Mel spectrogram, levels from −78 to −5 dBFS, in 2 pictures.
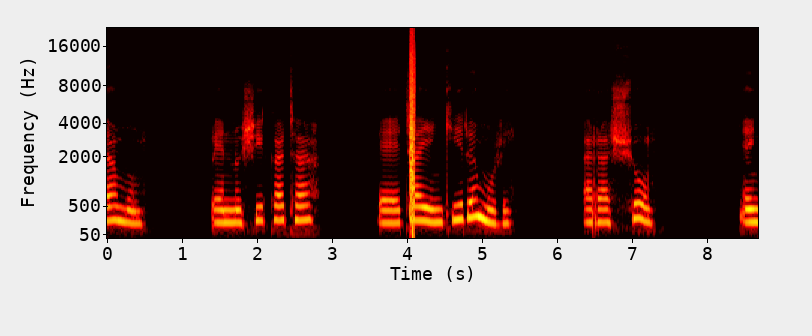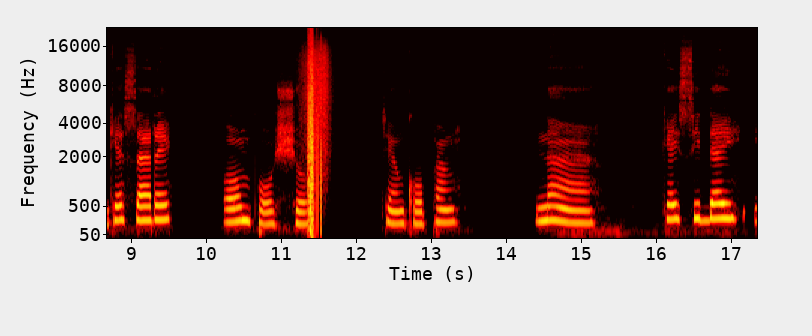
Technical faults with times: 4.01-4.13 wireless microphone noise hit
11.16-11.71 wireless microphone noise hit

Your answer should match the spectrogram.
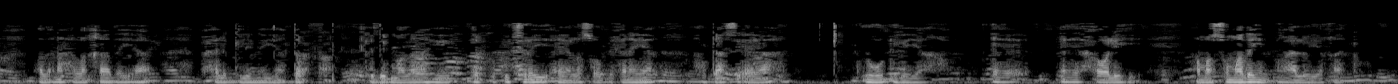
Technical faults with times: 0.00-13.98 AAC compression

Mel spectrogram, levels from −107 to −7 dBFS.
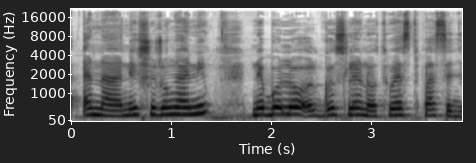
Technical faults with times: none

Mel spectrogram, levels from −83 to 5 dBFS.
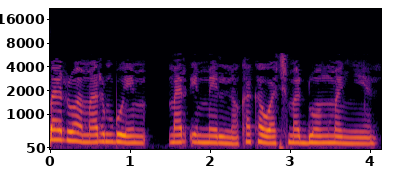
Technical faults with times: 0.00-4.15 MP3 compression
0.17-3.93 clock slip clicks

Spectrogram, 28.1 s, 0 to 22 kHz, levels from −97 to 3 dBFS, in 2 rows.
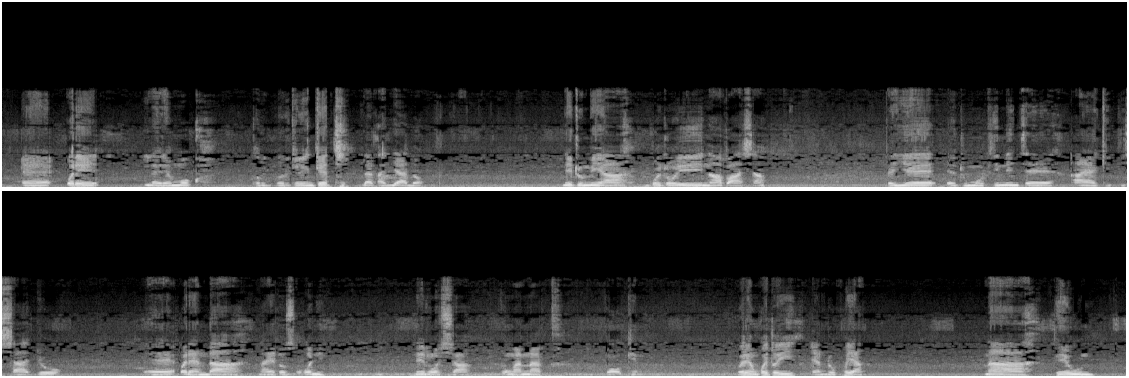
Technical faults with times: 0.00-28.12 HE-AAC compression

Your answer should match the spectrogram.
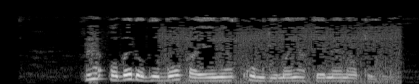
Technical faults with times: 0.00-4.20 MP3 compression
0.89-4.01 computer activity noise

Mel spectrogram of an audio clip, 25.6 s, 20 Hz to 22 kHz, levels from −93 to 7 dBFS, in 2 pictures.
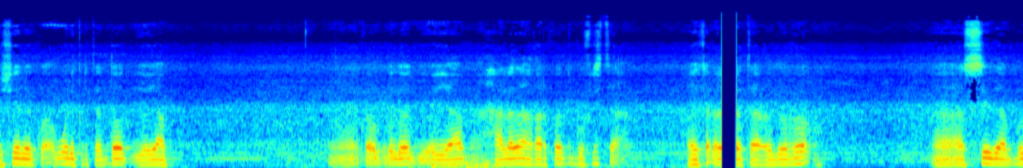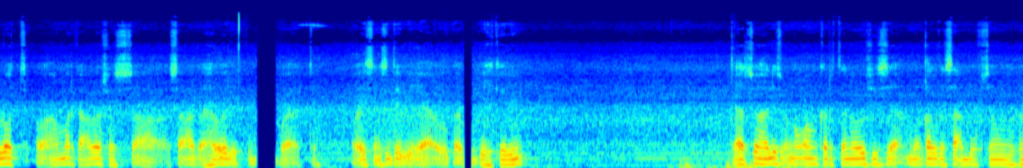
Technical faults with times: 9.01-9.20 Bluetooth stall
15.99-16.23 Bluetooth stall
18.58-18.68 Bluetooth stall

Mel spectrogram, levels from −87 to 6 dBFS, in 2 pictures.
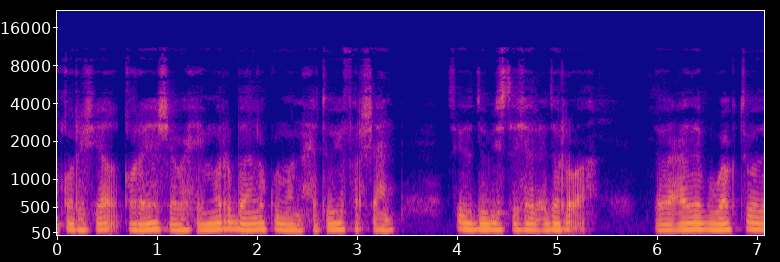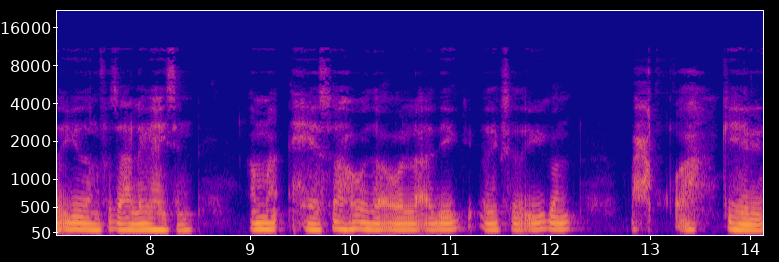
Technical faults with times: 0.00-14.14 MP3 compression

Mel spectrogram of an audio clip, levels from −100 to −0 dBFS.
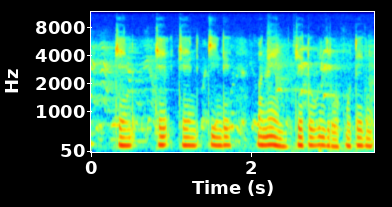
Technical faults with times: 0.00-3.54 wrong sample rate

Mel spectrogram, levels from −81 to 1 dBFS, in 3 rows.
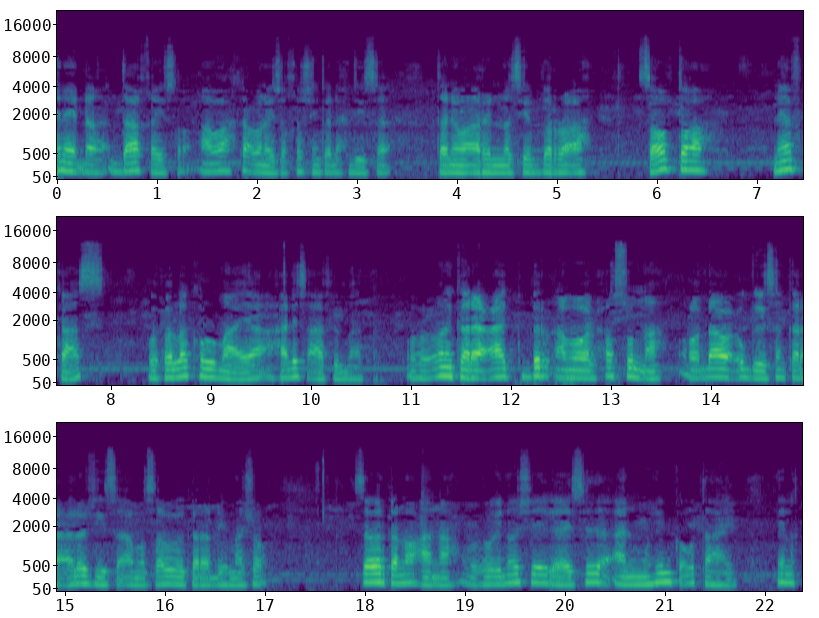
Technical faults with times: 0.00-22.38 HE-AAC compression

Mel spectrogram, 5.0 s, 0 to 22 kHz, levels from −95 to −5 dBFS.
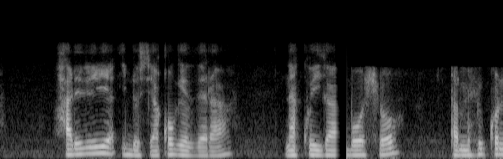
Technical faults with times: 3.34-3.46 handover gap
3.46-5.03 fallback to narrowband

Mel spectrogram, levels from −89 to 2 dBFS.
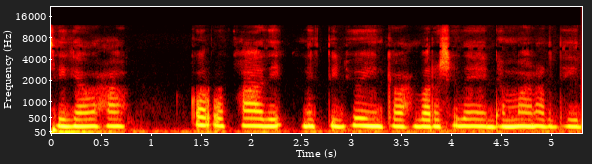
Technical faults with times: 0.00-5.31 MP2 compression

